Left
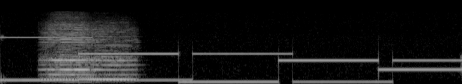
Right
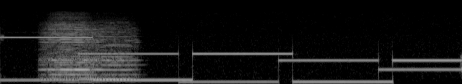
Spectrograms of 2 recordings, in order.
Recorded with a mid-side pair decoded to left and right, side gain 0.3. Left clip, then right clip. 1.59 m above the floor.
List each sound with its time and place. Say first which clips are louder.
0.4 s a blender: left 4 dB; 40° left, 1.7 m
